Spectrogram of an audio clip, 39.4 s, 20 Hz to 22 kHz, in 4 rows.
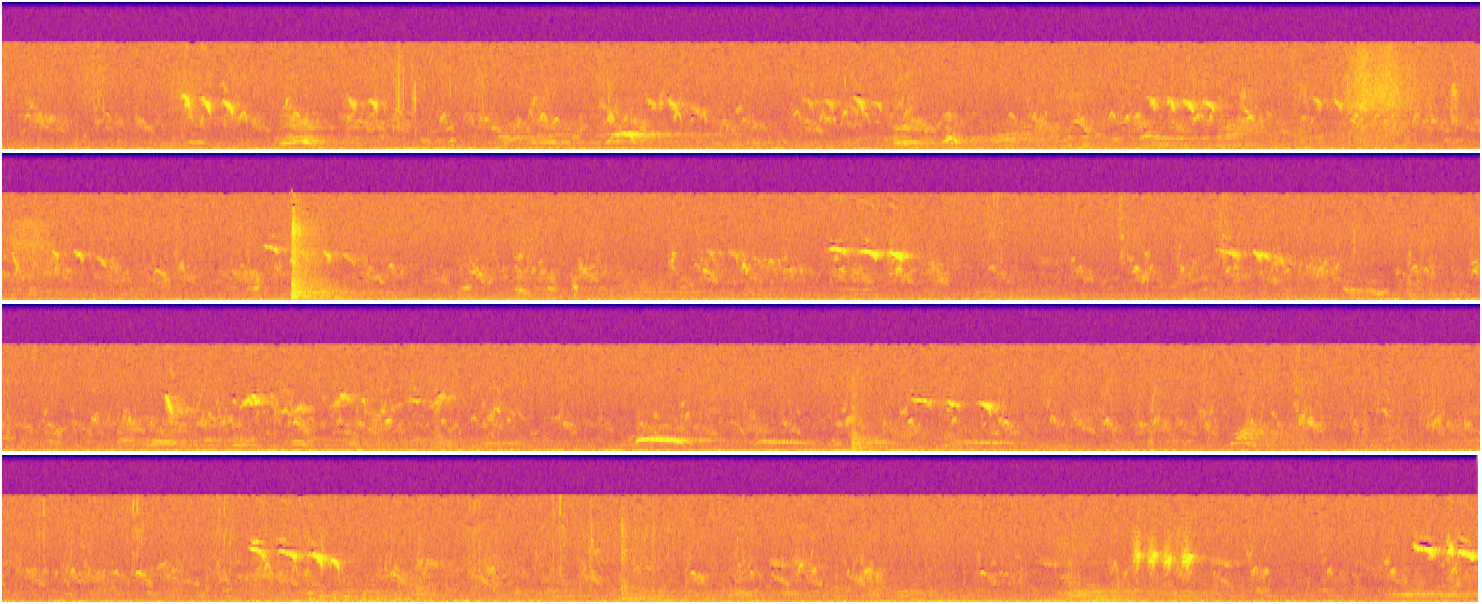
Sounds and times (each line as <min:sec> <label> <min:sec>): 0:00.0 Birds 0:39.4
0:00.0 pedestrians 0:39.4
0:20.3 children playing and laughing 0:28.8
0:30.6 children playing and laughing 0:39.4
